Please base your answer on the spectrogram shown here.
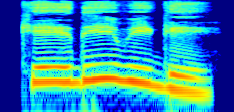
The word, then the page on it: ಕೆಯ್ದೀವಿಗೆ: keydīvige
